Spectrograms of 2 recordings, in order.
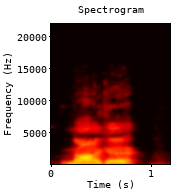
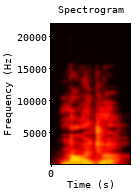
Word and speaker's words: Niger: They were staying there ahead of tomorrow's Cup of Nations qualified against the match against neighboring Niger. Niger. Niger. Okay. Which was still I'm only I'm only I'm only pronouncing it so you know how to say it and you don't get it wrong.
